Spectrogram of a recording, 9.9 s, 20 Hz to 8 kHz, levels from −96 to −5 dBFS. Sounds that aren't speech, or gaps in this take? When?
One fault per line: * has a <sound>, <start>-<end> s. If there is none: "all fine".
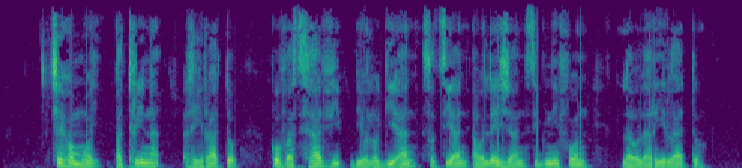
all fine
